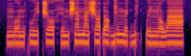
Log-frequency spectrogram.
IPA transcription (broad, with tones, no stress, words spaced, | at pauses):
ŋoː˨nkʷiː˨t͡ʃoː˧ hi˨mʃã˦nã˧ʃɔ˦ ɗɔ˧ ɡi˦me˧ɡ͡bi˦ k͡pɨ˨ɲɔ˨waː˧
